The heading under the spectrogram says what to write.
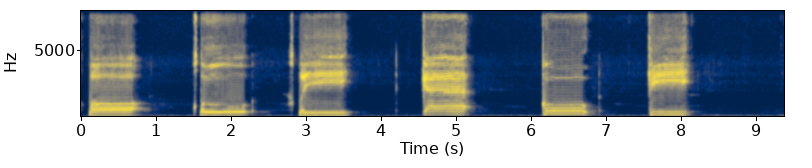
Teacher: কাফ হরফের উচ্চারণ জিহ্বার গোড়া থেকে একটু আগে বাড়াইয়া তার বরাবর উপরের তালুর সঙ্গে লাগাইয়া উচ্চারণ করে পড়ব।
